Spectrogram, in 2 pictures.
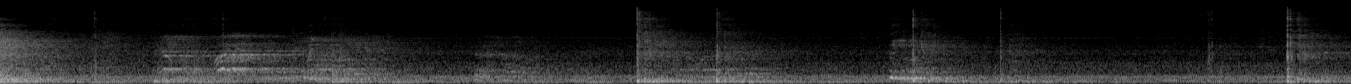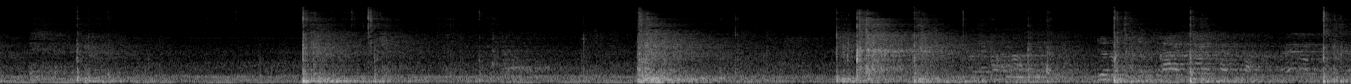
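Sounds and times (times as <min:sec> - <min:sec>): basketball bouncing in gym: 0:06.3 - 0:07.7, 0:08.9 - 0:10.5, 0:12.8 - 0:13.6, 0:14.2 - 0:14.9, 0:16.5 - 0:18.7, 0:21.8 - 0:25.8, 0:26.6 - 0:27.0.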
